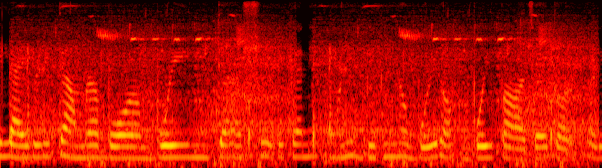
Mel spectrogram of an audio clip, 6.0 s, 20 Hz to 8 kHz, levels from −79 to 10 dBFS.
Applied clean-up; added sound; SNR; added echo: none; Bird; 5 dB; none.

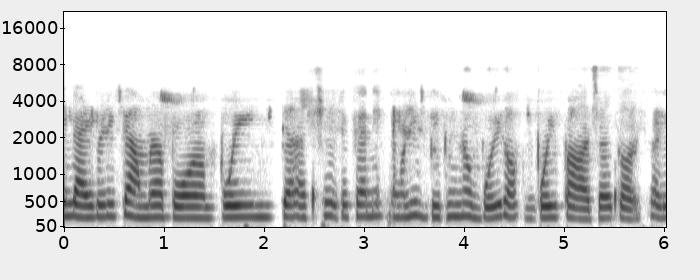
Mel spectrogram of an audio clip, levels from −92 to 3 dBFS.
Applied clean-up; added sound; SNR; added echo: neural mask model Resemble Enhance denoiser.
